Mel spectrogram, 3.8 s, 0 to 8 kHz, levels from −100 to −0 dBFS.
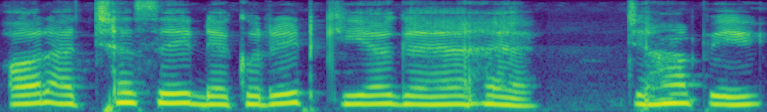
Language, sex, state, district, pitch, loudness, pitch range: Hindi, female, Chhattisgarh, Raipur, 225 Hz, -13 LUFS, 220-245 Hz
